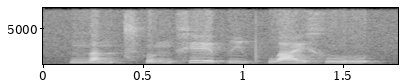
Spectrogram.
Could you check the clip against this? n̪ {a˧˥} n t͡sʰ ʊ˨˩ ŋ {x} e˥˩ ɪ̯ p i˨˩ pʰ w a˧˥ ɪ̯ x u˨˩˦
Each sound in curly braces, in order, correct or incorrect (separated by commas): correct, correct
